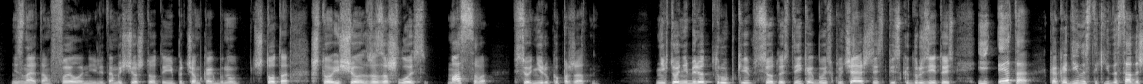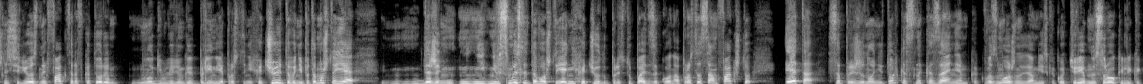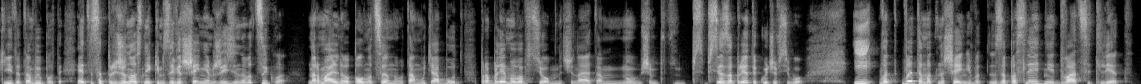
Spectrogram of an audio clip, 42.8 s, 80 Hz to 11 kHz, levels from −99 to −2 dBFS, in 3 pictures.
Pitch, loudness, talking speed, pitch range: 185 Hz, -23 LUFS, 185 wpm, 145-215 Hz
